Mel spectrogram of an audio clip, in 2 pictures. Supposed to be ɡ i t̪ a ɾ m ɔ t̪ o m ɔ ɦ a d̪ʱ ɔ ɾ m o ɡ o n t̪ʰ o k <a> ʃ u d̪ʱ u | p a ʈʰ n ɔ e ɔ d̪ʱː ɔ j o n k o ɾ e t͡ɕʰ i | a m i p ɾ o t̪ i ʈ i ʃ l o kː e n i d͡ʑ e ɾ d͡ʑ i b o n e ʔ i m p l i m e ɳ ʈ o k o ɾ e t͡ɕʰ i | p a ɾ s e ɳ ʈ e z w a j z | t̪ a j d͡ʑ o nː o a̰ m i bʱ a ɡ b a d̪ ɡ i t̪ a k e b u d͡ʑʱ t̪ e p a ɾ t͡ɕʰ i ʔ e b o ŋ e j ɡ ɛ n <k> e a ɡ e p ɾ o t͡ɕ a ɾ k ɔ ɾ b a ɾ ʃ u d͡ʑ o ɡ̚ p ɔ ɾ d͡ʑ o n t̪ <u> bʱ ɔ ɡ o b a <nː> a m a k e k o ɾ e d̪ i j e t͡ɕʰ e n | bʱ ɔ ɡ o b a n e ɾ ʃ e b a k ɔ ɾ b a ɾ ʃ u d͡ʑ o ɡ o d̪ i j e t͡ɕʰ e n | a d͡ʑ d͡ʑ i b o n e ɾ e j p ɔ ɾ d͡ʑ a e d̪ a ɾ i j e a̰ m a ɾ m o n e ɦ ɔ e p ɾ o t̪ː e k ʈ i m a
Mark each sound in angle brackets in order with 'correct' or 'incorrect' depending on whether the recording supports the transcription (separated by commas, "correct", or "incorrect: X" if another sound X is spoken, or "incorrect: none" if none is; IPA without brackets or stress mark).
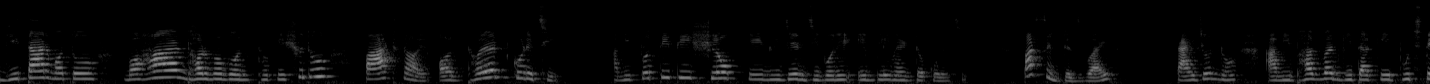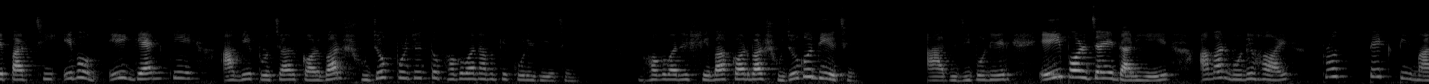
incorrect: e, correct, incorrect: o, incorrect: n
